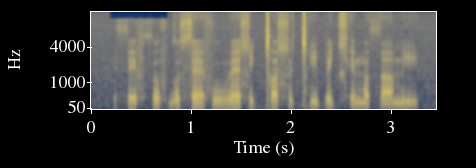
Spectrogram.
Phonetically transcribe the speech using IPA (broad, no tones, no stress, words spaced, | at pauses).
θefθofɡo sɛfu βɛɬi ǀʌɬɯ ǀʰipet͡ɕʰemʌ θa mi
